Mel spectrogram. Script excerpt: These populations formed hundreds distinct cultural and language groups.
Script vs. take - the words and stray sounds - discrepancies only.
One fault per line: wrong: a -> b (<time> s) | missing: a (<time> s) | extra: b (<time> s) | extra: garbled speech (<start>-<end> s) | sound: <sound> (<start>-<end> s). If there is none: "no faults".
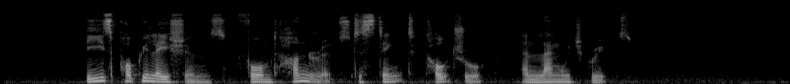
no faults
